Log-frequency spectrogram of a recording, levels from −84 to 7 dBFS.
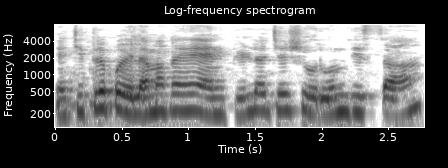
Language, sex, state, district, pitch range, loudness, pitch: Konkani, female, Goa, North and South Goa, 195-230 Hz, -19 LUFS, 220 Hz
